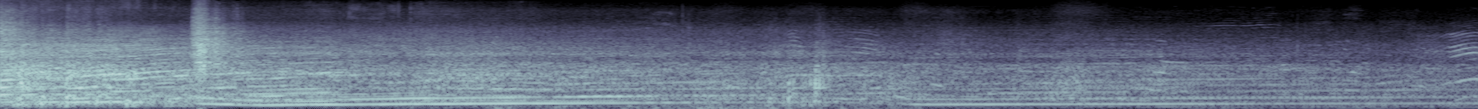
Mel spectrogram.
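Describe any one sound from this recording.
A car engine shifts gears and revs, fading into the distance.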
